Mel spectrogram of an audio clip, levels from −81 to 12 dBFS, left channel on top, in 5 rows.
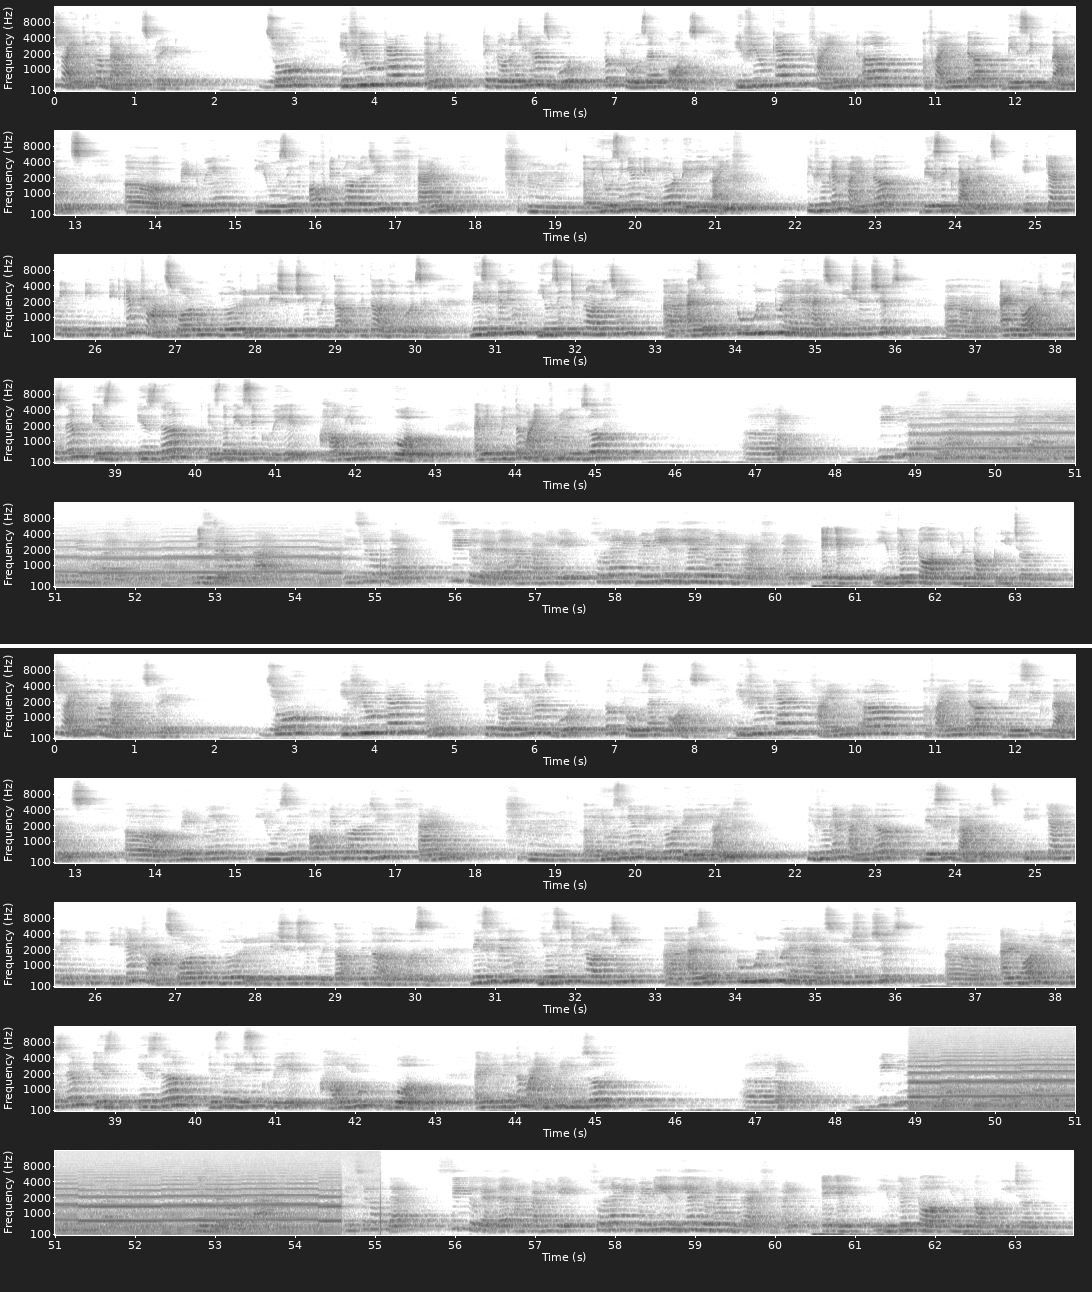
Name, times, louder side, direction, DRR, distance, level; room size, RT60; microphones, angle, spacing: voice 1, 0.0-1.4 2.6-3.1 3.6-4.9 5.4-6.5 6.9-10.5 10.8-13.1 13.6-14.9 15.2-17.7 18.4-21.4 22.1-23.3 23.6-24.5 24.8-32.7 33.1-36.1 36.6-39.9 40.2-41.3 41.6-43.0 43.5-45.2 47.3-47.4 52.8-53.2 60.6-63.2, equal, 55° left, -1 dB, 1.7 m, -29 dB
voice 2, 2.6-2.9 41.6-41.9 43.8-44.0 44.5-45.0 46.8-47.4 48.2-52.1 52.7-53.7 54.6-55.4 55.9-60.3, equal, 10° right, -11 dB, 1.9 m, -35 dB
sound 1, 48.9-55.1, right 8 dB, 65° right, 0.3 m, -32 dB
12.5 x 8.5 x 3.2 m, 2.3 s
head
